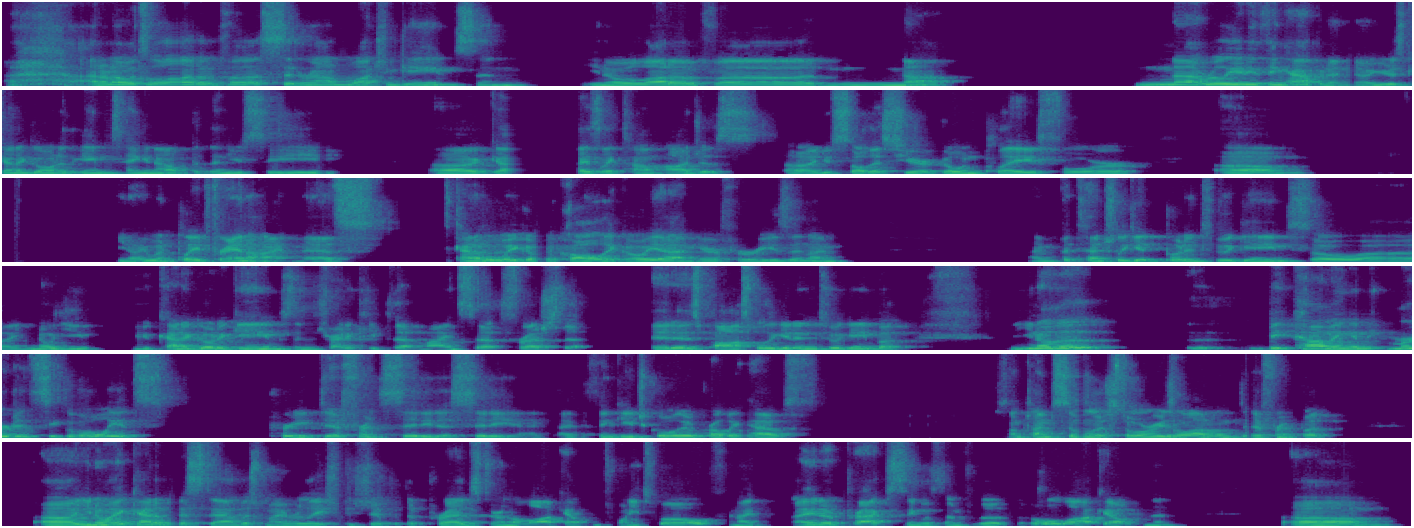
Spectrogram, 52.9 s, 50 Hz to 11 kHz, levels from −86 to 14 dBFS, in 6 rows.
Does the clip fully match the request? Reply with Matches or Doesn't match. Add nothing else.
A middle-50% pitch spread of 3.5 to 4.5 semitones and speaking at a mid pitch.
Doesn't match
